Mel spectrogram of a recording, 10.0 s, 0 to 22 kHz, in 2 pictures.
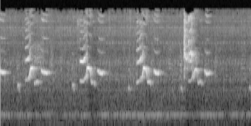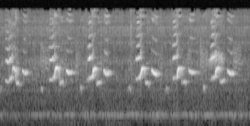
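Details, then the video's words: Half-year-old male cockatiel delivering a long run of repeated whistled phrases, each a short upswept note and a falling slur, steady at roughly one per second, with one louder sharp burst early on. "Песенка КОРЕЛЛЫ-НИМФЫ №1."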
